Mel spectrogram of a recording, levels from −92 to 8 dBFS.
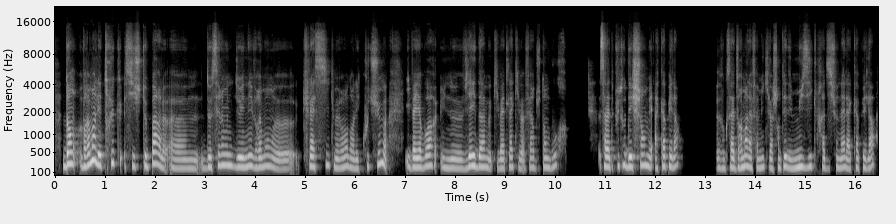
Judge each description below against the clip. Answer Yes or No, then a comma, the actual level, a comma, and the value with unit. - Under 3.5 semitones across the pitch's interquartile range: Yes, average, 2.9 semitones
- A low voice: No, high, 190 Hz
